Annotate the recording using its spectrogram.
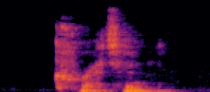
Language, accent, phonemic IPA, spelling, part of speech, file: English, Southern England, /ˈkɹɛtɪn/, cretin, noun, LL-Q1860 (eng)-cretin.wav
- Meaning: 1. A person who fails to develop mentally and physically due to a congenital hypothyroidism 2. An idiot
